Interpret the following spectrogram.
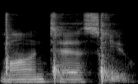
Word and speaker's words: Montesquieu: And an easy way to remember this one, 3 branches of government, just clap out the syllables that Montesquieu has. Montesquieu. All right, 3 syllables.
